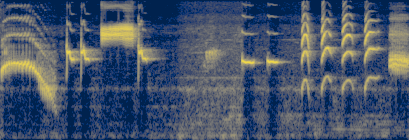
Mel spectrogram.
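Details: Asian pied starling song used as a training aid for caged birds: a long falling whistle, short flat whistles and a high held note, then a rapid series of sharp rising chirps.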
